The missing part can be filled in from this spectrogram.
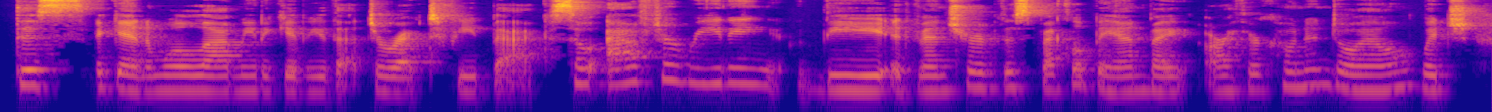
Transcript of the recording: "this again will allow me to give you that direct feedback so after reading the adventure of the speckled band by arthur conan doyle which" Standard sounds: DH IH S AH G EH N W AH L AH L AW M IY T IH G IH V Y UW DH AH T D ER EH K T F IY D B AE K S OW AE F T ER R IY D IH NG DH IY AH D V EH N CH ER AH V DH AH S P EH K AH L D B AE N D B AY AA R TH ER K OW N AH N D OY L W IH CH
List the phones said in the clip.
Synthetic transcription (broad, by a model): DH IH S AH G EH N W AH L AH L AW M IY T IH G IH V Y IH DH AH T D ER EH K T F IY D B AE K S OW AE F T ER R IY D IH NG DH IY AH D V EH N CH ER AH V DH AH S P EH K L B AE N B AY AA R TH ER K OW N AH N D OY L W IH CH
